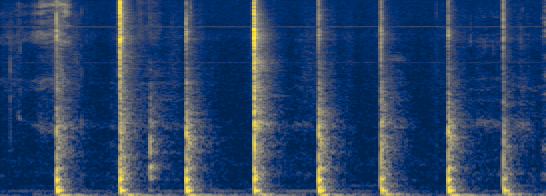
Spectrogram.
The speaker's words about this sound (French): prenez les pas, vous les frappez des mains, et vous avez la pulsation du chant qui va avec. Mm. C'est normal, c'est logique, parce que pour danser ensemble, il faut, il faut que ce soit synchrone.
